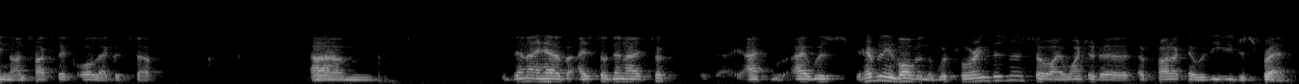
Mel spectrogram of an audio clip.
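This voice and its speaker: A man informally explaining his products on a live call, in a technical, step-by-step way, as their inventor. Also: medium pitch. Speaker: product inventor and company founder. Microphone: phone call. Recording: narrow tinny phone line.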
